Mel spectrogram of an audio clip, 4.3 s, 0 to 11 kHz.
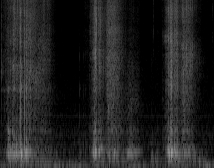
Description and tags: Cutting vegetables
Cutting some vegetables. ZOOM H1.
